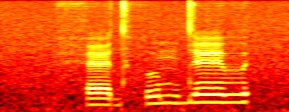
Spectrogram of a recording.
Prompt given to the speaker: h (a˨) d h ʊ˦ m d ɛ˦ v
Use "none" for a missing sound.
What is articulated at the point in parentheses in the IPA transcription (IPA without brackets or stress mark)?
æ˨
